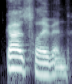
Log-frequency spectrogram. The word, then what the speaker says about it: Gottsleben: name that's labor you did really good God slaving God slavin yep so can god slavin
